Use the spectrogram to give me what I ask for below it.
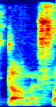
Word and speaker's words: Damus: No, it's Domus, like Nostradamus.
